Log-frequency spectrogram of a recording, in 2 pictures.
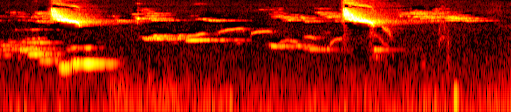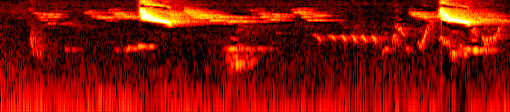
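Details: Female white-eye used in bird training to excite males gives sharp, high, down-slurred notes about every three seconds. Faint, softer chirps and twittering notes fill the gaps.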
